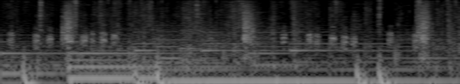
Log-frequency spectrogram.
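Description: In a Godot-made game, a chicken gun fires with repeated clucking and squawking chicken sounds layered over a steady game-music backdrop.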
